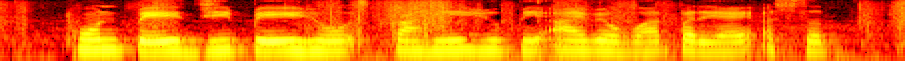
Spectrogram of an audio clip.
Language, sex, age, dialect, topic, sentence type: Marathi, female, 25-30, Southern Konkan, banking, statement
